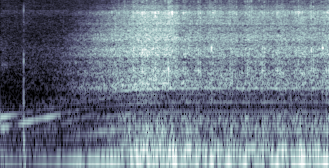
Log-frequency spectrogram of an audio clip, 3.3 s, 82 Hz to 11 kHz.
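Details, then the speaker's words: Cooling fan from a 1960 Branson Sonifier LS75 power supply, rated 105–125 V and 16 W, run on 120 V: spins up to a steady hum with a rough, uneven rumble underneath. Bearings completely worn. "it is 16 watts it's really really powerful but i can hear that can hear this bearings are completely did so that we can't use"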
